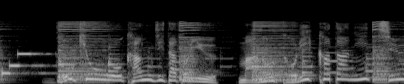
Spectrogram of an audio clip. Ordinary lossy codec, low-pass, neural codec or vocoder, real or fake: none; none; none; real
